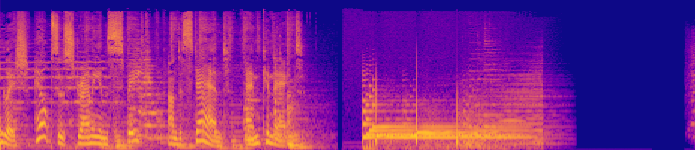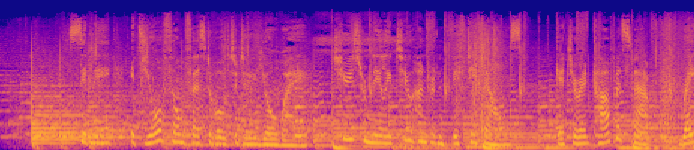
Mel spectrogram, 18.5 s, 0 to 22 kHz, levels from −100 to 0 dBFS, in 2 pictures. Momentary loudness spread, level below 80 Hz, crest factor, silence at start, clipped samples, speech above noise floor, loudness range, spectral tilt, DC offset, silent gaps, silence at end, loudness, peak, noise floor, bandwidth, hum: 7 LU; -34 dBFS; 16 dB; 0 s; under 0.1%; over 72 dB; 6 LU; -4.5 dB/octave; under 0.1%; 4.49-4.54 s, 8.69-9.12 s; 0 s; -18 LUFS; -2 dBFS; under -90 dBFS; 17 kHz; none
